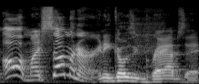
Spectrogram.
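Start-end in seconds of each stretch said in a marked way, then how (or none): 0.0-0.9 high, gleeful imitation of the boy; mock delighted cry. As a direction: squeal it like a kid finding treasure. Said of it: "And he's like".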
